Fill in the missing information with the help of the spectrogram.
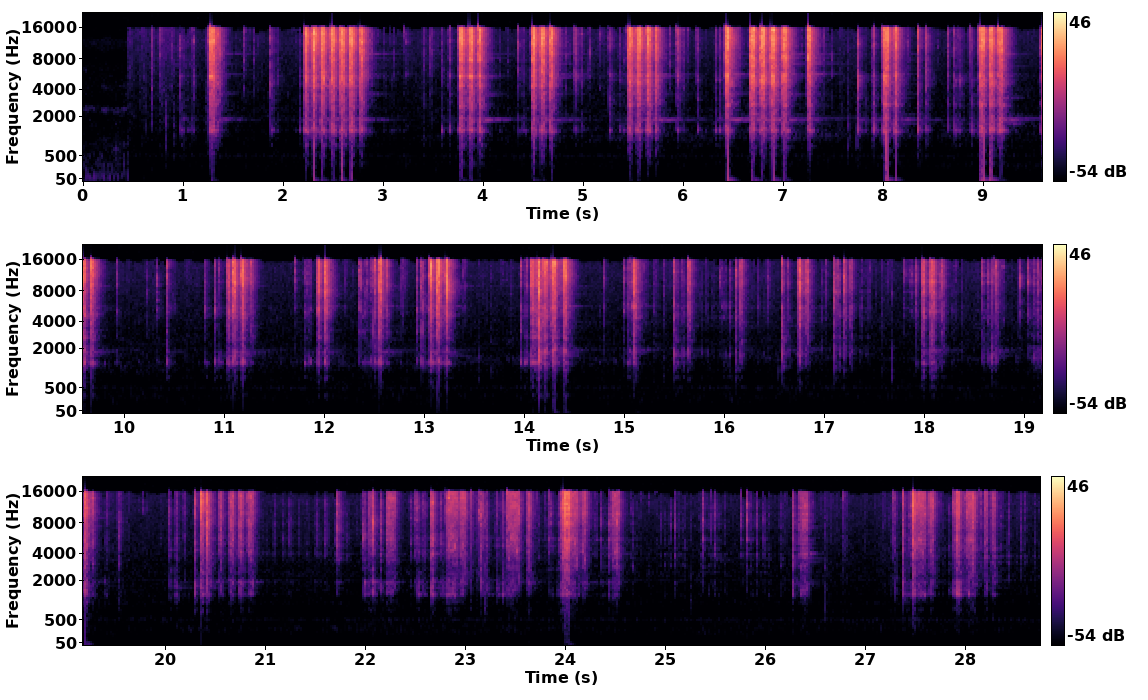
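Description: Cordless impact wrench rattling in short bursts, again and again, as it undoes the bolts holding the clutch cover to the flywheel.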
